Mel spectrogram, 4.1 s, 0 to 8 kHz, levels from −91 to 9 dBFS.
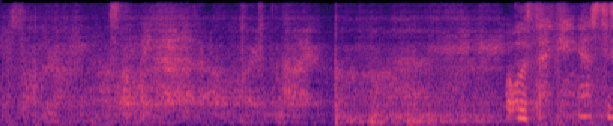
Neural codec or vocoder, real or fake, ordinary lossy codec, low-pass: codec, 16 kHz in and 24 kHz out, 0.8 kbps, FocalCodec, streaming, 65536 codes; fake; none; 7.2 kHz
